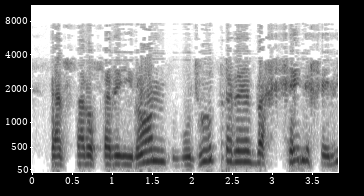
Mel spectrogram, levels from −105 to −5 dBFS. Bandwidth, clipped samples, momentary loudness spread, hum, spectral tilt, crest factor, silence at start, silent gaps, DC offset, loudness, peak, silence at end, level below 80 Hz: 7.8 kHz; under 0.1%; 6 LU; none; -7 dB/octave; 14 dB; 0.25 s; none; under 0.1%; -29 LUFS; -16 dBFS; 0 s; -68 dBFS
